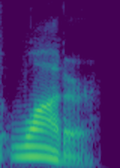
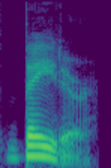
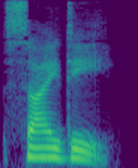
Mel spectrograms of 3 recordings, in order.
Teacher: In American English, when the letter T or double T appears between two vowel sounds in an unstressed syllable, it is not pronounced as a crisp, hard T. It transforms into a soft, rapid flap sound that resembles a light D or a quick tap of the tongue against the roof of the mouth. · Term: flap T sound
